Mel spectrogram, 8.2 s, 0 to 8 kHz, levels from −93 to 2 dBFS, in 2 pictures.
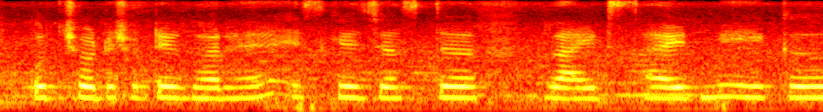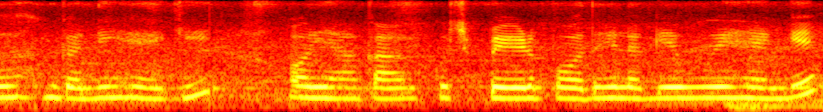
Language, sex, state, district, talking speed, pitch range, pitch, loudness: Hindi, female, Chhattisgarh, Bilaspur, 160 wpm, 260-275 Hz, 270 Hz, -16 LUFS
